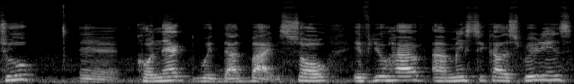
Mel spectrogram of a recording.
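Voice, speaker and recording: Speaking at a fairly slow pace, a man uses a high voice with ordinary pitch variation. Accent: Venezuelan. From Venezuela. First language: Spanish. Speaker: spiritual practitioner and vlogger. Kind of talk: personal video blog answering questions. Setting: studio. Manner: halting, many fillers.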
